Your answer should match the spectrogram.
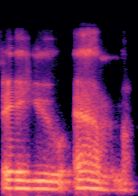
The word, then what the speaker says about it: Om: In the English tradition, we see it as 2, but traditionally in yogic traditions, it's AUM.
